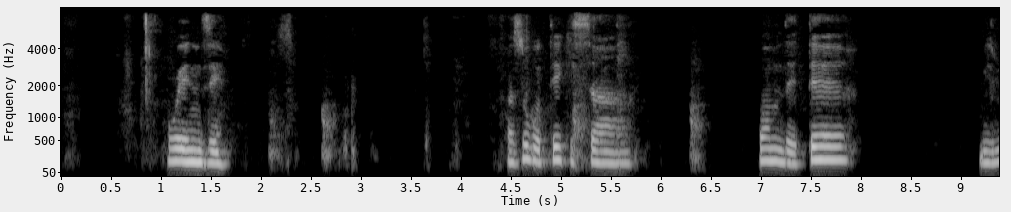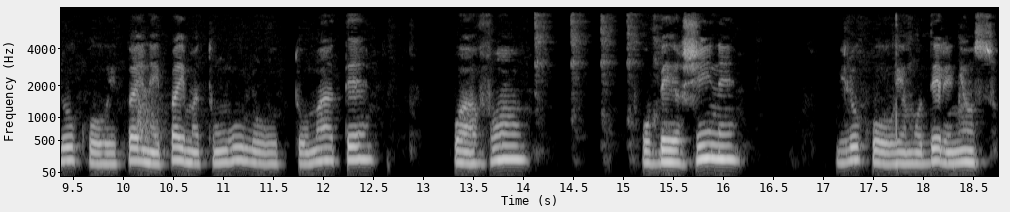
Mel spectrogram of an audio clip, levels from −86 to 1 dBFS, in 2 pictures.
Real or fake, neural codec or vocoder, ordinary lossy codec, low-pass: fake; vocoder, 44.1 kHz, 128 mel bands every 512 samples, BigVGAN v2; MP3, 48 kbps; 7.2 kHz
